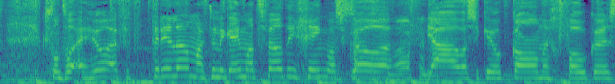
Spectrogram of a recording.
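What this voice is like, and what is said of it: Slight Amsterdam Dutch accent. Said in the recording (Dutch): “Ik ben een geboren Amsterdammer, dat hoor je ook wel een beetje aan mijn accent.”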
